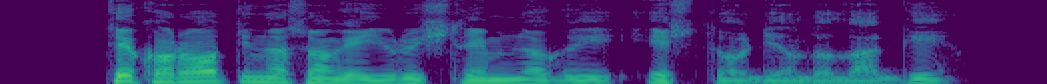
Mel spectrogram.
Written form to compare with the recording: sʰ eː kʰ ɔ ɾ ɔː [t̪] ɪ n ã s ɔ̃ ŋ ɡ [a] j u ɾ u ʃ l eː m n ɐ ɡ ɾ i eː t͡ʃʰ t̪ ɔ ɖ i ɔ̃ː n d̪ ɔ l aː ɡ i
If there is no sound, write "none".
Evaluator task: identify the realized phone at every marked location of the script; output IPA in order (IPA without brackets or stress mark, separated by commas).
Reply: t̪, ɛ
